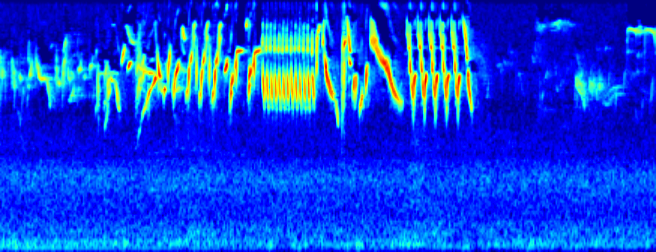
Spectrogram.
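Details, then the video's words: Switty song from a goldfinch mule, a British finch hybrid: liquid warbling twitters, a loud buzzy rattle in the middle, clipped rising chirps, then a quiet pause with a few soft notes. "Goldfinch mule switty"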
